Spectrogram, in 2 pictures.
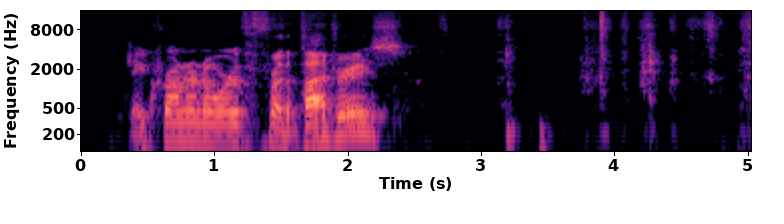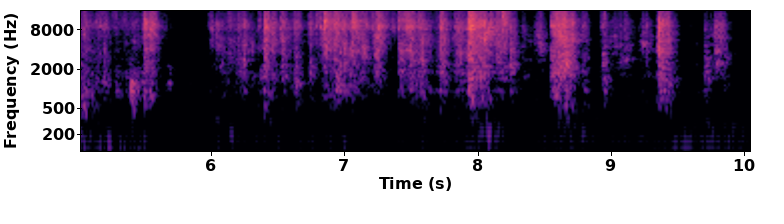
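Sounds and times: foil wrapper crinkling and tearing: 4.6 - 10.0.

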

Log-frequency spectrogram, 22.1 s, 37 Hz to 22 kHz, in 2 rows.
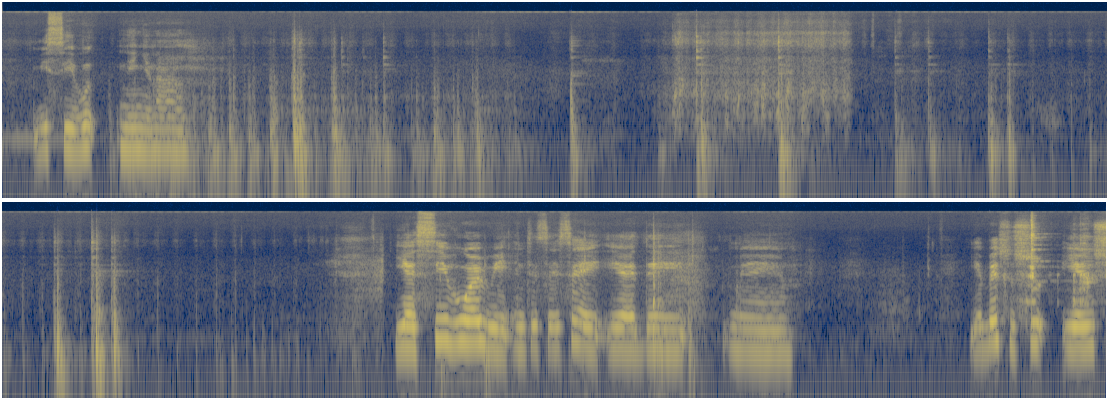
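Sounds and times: soft rustling of flour: 0.6 - 17.9
metal sieve tapping and rattling: 1.6 - 5.9, 6.6 - 14.2.

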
